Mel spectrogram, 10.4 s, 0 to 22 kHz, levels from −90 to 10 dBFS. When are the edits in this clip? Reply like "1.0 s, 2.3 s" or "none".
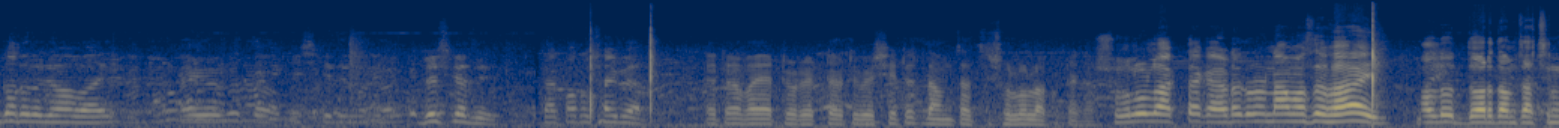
3.6 s, 9.5 s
